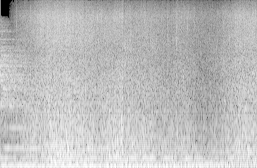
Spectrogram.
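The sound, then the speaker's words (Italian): A strong ocean wave crashes against rocks, its loud, rushing roar of churning water filling the whole moment with steady spray and surge, with no voices. “Purtroppo un'onda particolarmente forte lo aveva fatto andare a finire dall'altra parte degli scogli, dove c'era il mare aperto.”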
